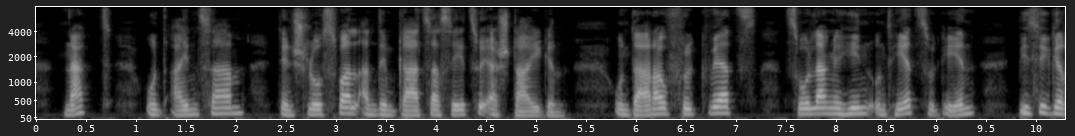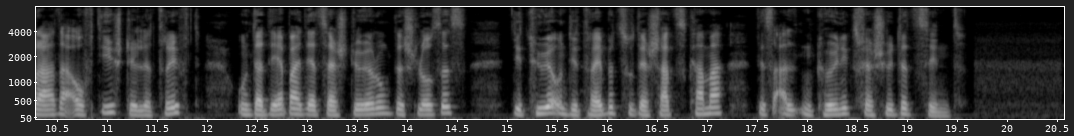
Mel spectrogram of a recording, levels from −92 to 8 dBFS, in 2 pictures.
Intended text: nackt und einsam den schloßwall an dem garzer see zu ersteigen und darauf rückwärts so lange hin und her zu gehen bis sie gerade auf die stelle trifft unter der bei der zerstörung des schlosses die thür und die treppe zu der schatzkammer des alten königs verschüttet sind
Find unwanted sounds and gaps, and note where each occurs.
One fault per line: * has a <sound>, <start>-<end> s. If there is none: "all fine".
all fine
